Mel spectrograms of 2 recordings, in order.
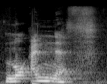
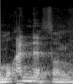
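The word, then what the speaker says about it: مؤنث: Either words are male and they're referred to as mudhakkarun, or they're female and that term is mu'annath, or mu'annathun if we're going to pronounce the ending.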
